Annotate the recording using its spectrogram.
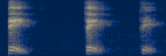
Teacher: há também a chamada oclusiva alveolar desvozeada essa não há vibração das cordas vocais por quê Porque é desvozeada qual o tipo de obstrução total por isso é oclusiva por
